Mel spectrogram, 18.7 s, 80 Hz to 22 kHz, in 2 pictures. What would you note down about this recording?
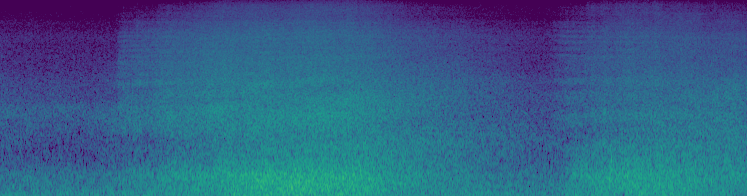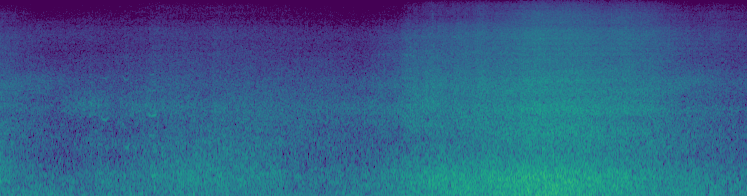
Sound waves, Please turn up the volume, Binaural recordings, Zoom H4n+ Soundman OKM II + Rode NT4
